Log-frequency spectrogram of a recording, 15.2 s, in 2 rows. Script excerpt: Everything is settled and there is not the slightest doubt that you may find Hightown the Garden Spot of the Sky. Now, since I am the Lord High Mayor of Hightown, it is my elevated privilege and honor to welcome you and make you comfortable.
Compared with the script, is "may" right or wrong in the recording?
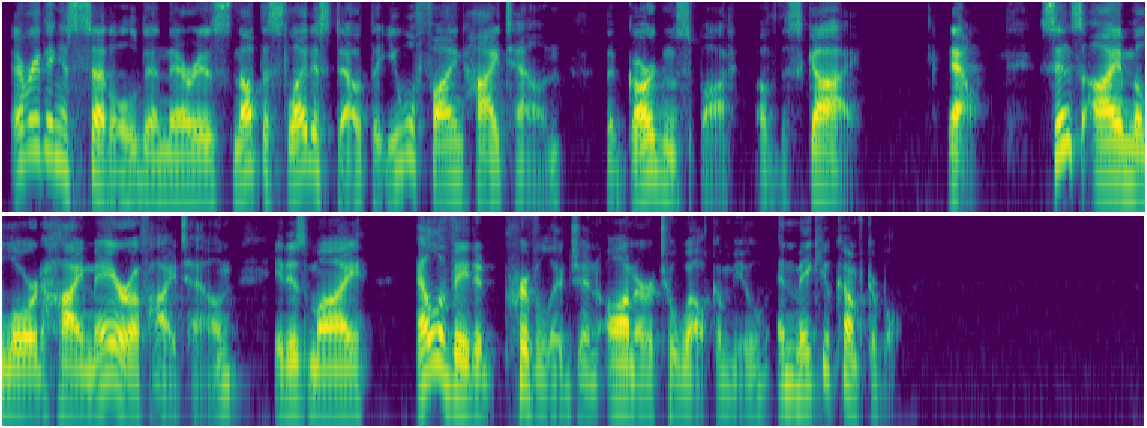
wrong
